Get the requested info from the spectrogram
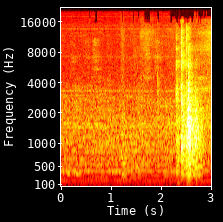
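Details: A quiet indoor room hum, then a brief clatter like a drawer or cupboard closing. No animal sound is heard.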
